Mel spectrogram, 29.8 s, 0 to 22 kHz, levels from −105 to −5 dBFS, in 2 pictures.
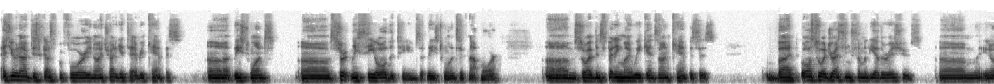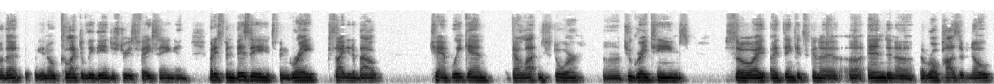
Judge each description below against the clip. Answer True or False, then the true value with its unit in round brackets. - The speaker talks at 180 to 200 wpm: True (190 wpm)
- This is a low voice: True (110 Hz)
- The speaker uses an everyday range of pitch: False (1.8 semitones)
